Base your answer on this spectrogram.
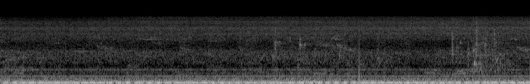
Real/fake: real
